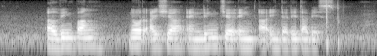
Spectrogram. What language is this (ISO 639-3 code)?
eng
